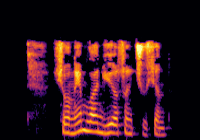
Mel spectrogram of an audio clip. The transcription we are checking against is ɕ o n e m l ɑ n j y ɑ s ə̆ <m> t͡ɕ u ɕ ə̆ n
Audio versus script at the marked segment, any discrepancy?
yes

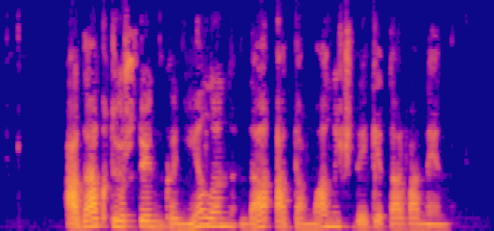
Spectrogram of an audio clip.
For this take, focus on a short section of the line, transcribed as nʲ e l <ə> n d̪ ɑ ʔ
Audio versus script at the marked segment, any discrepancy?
no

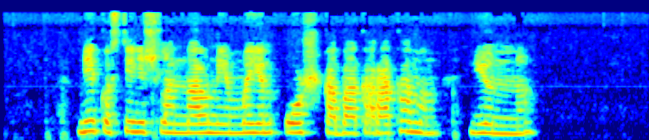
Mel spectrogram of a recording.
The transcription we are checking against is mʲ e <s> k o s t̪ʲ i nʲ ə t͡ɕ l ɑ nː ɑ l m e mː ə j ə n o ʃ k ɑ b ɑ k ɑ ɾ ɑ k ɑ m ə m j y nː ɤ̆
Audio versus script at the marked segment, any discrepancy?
yes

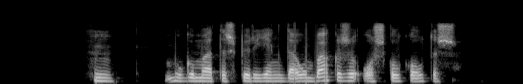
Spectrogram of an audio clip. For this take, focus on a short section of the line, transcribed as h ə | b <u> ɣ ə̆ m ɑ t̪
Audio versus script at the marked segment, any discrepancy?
no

